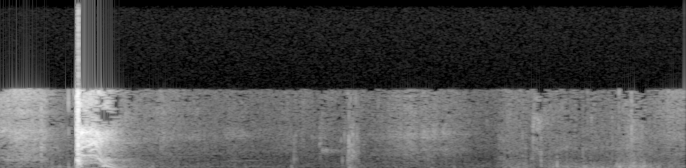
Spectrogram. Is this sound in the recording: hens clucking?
no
